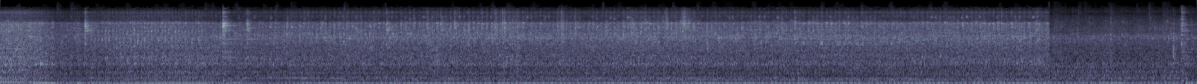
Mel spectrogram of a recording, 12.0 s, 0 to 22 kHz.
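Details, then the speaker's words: 1952 Farmall Super C tractor idling the next day after a no-choke start: low, even chuffing idle with a steady rhythm and no misfires, much better than before; normal idle. "we're going to start this with no choke just to make sure everything's still good man that sounds so much better than it did before"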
